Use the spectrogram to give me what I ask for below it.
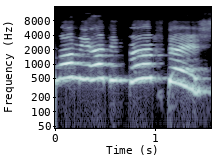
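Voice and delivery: put-on high, sweet toddler voice; little girl voice. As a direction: chirp it like a three-year-old. Three-year-old daughter voiced.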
